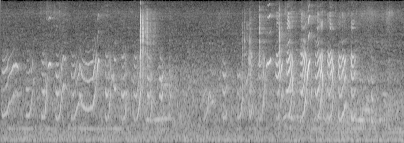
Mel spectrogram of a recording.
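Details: Pet guinea pig running around on grass outdoors; rapid series of short whistled squeaks, each rising then dipping, repeated about four times a second, with a constant low rumble of wind or traffic behind.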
